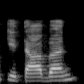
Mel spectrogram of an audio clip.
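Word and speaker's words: كتابًا: Kam kitaban. How many cars? Kam sayyaratan. Note that a noun with tanween in the executive case takes an alif which is not pronounced.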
